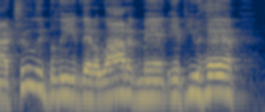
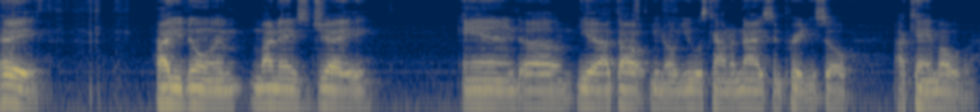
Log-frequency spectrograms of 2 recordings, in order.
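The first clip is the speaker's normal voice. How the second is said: very low, dead-level flat monotone drone; 8 semitones lower, 5 dB quieter than usual. Demonstrating a dull way for a man to approach a woman, flat monotone. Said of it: "in a monotone be like".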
